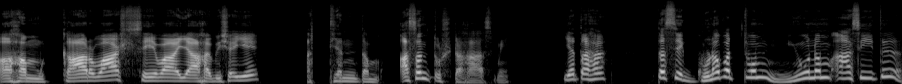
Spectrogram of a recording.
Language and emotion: Sanskrit, angry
